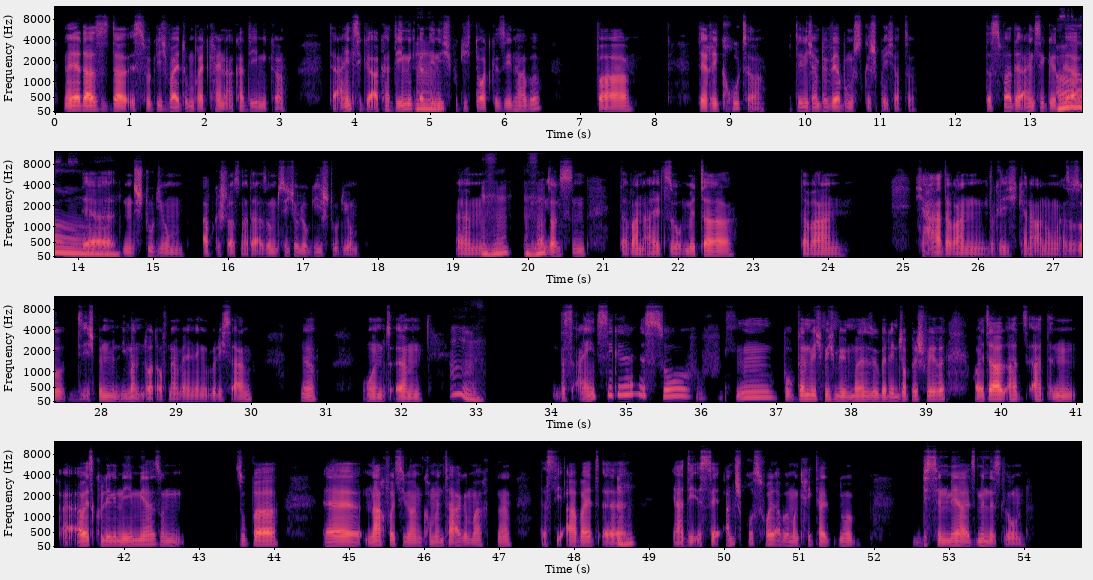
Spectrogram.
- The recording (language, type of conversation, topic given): German, podcast, Was macht einen Job für dich sinnvoll?
- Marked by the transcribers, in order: drawn out: "Oh"; other noise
